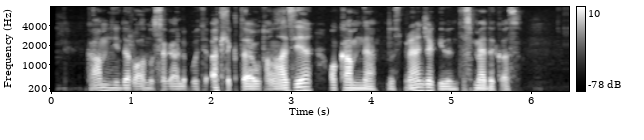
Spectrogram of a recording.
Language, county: Lithuanian, Vilnius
